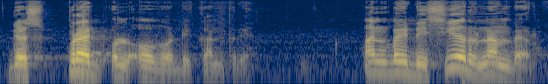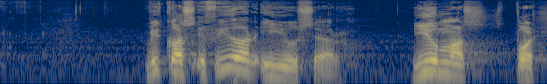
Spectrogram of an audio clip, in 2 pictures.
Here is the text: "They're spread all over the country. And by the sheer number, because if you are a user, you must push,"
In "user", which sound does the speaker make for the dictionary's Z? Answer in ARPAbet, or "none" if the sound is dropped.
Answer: S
